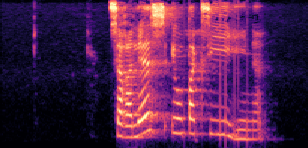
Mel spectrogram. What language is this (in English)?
Kabyle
